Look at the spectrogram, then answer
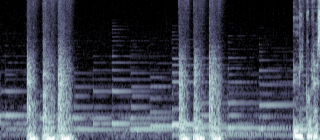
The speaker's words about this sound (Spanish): Primero se escucharon muy levemente, por lo que pensé que había, habría podido haber sido el viento. Sin embargo, el sonido se repitió, pero esta vez con mayor fuerza sobre la madera de la puerta que yacía cerrada a unos pocos metros de mí.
